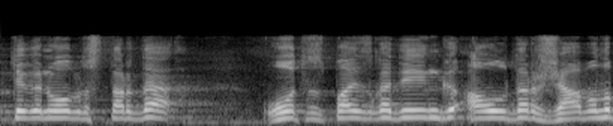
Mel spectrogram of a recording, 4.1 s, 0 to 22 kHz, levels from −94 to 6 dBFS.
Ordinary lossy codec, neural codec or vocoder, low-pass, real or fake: none; none; none; real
